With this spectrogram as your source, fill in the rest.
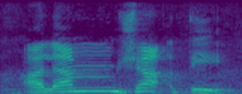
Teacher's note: अलम मीम साकिन के बाद या गया तो इजहार शफ़ी हो रहा है, गुन्ना नहीं करेंगे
